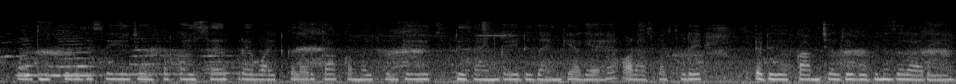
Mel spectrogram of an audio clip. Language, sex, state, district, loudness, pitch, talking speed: Hindi, female, Maharashtra, Aurangabad, -28 LUFS, 215 Hz, 155 wpm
